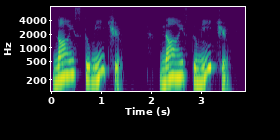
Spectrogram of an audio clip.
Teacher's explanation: ketika bunyi te bertemu dengan bunyi ya, maka dia akan melebur menjadi bunyi ce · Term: peleburan bunyi konsonan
